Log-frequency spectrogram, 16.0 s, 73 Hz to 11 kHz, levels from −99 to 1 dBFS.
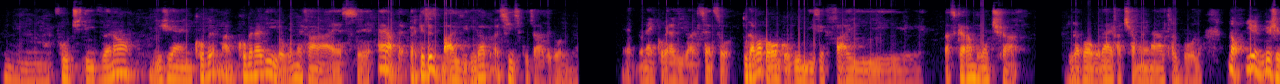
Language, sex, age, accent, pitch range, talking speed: Italian, male, 30-49, native, 90-110 Hz, 160 wpm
